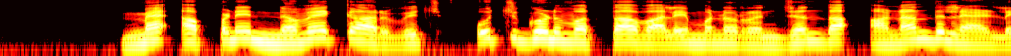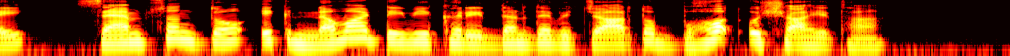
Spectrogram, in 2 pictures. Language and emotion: Punjabi, happy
